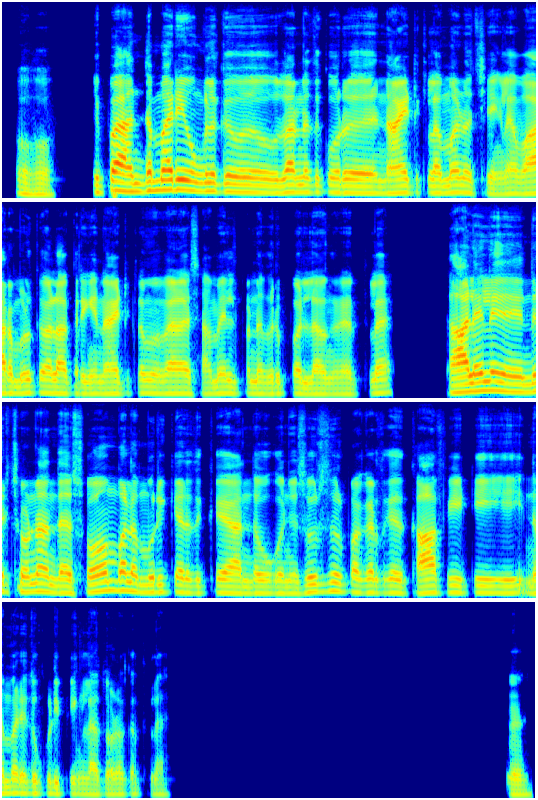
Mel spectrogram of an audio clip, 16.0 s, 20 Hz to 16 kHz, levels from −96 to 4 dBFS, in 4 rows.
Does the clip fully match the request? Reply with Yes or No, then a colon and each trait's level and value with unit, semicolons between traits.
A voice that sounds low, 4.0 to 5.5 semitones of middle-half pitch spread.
No: low, 120 Hz; average, 3.5 semitones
